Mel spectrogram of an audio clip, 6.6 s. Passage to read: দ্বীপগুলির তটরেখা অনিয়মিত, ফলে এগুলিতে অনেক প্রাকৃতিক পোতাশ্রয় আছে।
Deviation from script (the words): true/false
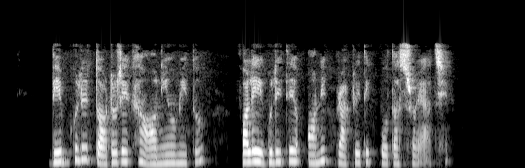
false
